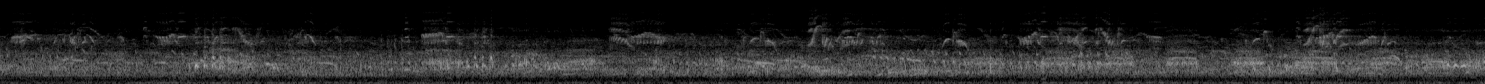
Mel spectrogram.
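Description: Continuous chattering of many overlapping bird-like chirps and gobbling calls, with no break.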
